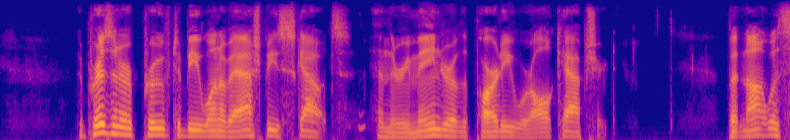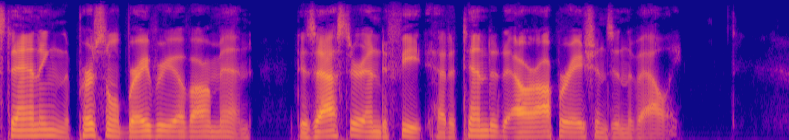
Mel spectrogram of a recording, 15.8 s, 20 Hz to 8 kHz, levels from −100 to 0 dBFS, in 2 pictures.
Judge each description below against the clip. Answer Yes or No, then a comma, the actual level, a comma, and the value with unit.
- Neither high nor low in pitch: No, low, 110 Hz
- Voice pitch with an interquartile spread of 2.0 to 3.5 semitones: Yes, average, 3.2 semitones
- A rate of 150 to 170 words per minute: No, slow, 135 wpm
